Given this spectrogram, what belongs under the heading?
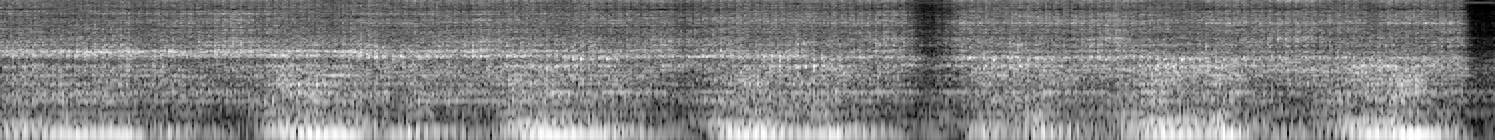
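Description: A wood lathe turns a leaning garlic pot as the gouge sweeps out from the side, giving a loud, continuous rasping scrape over a rhythmic motor hum, with shavings flying off.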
